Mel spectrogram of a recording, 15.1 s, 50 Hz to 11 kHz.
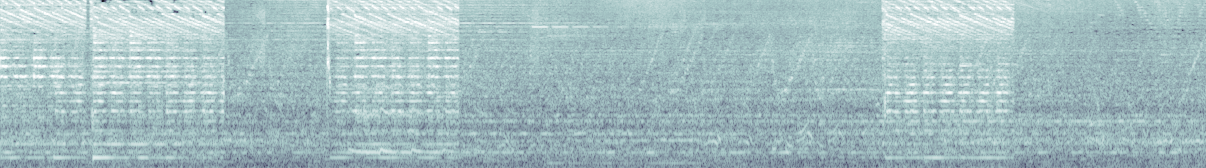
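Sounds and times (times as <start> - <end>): stuttering high synth tones: 0.0 - 2.8, 11.0 - 12.7
synthesizer drone: 0.0 - 15.0.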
